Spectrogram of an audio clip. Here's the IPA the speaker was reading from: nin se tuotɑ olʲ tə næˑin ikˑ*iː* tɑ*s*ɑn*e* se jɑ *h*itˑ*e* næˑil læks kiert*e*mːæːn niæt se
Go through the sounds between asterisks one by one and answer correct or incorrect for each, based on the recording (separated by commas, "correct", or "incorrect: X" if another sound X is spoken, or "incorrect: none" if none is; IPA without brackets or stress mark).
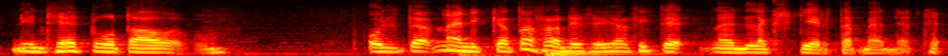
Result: incorrect: æː, correct, correct, incorrect: s, correct, incorrect: æ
